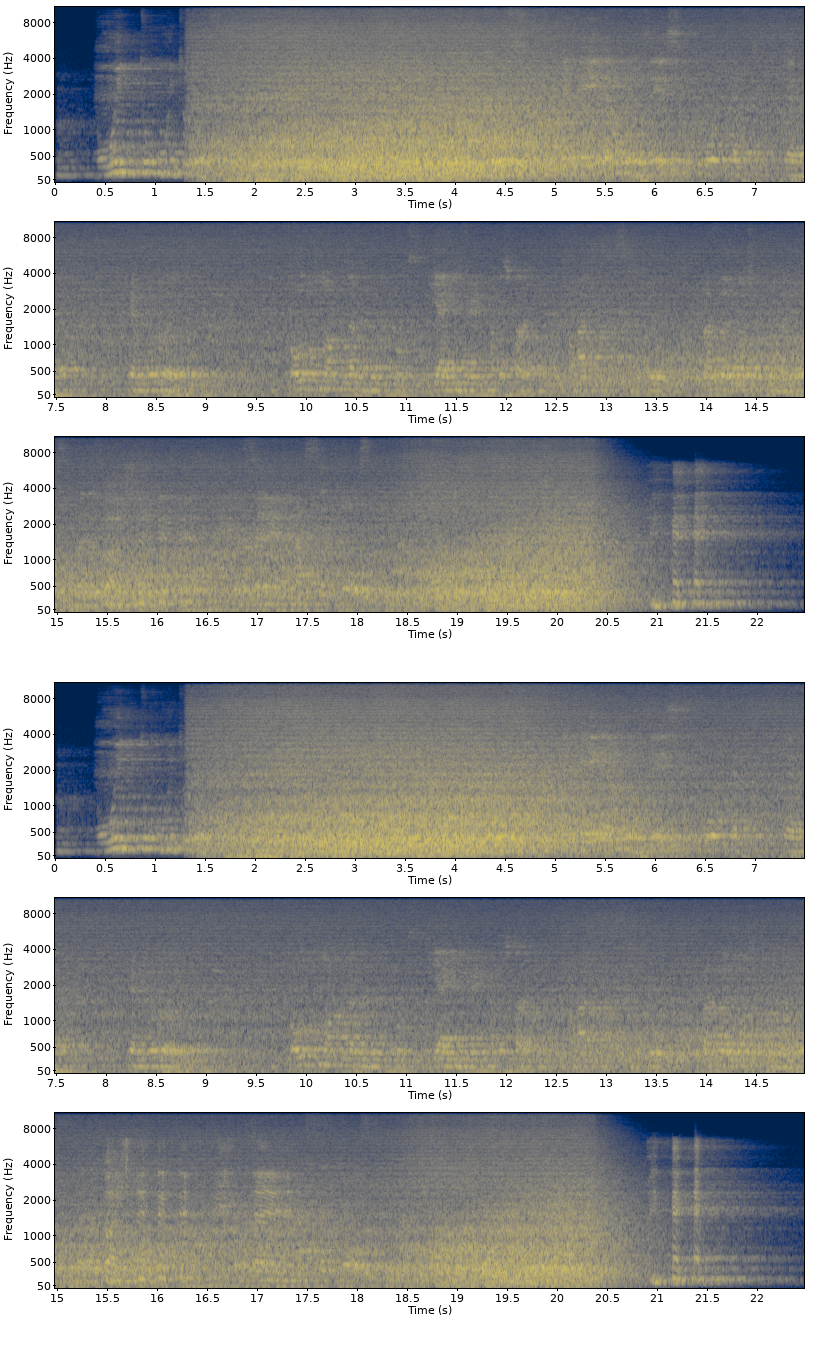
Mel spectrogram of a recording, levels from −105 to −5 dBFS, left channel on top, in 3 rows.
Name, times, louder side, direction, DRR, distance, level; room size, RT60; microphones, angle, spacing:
voice 1, 0.4-3.4 4.2-8.9 9.6-16.1 16.8-20.1, left 1 dB, 20° left, -2 dB, 5.6 m, -34 dB
sound 1, 1.3-20.4, equal, 10° right, 3.5 m, -29 dB
voice 2, 15.5-17.4 20.9-21.5, right 2 dB, 75° right, 1 dB, 2.4 m, -34 dB
28.5 x 19.5 x 5.4 m, 2.4 s
head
